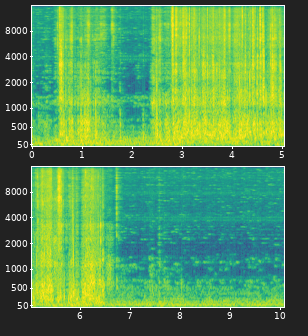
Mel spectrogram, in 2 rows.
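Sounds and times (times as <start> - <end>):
plastic case rubbing and rattling: 0.0 - 7.8.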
